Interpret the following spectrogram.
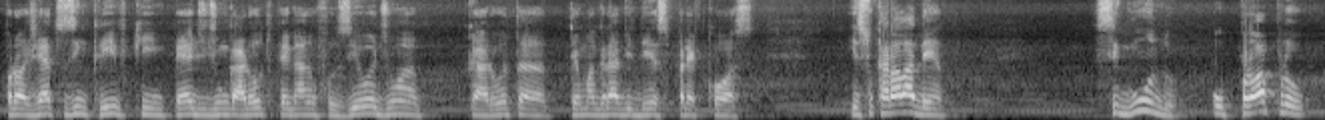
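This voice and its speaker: Fast-talking man. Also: fairly high pitch, warm tone. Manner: emphatic, rhetorical questions. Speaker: podcast guest. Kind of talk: motivational storytelling. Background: faint background music.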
